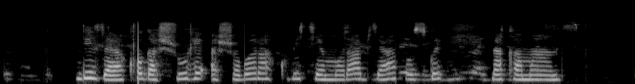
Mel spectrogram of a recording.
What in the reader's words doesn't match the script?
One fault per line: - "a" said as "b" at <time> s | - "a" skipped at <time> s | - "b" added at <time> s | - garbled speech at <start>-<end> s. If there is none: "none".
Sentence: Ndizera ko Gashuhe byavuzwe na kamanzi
- "ashobora kubikemura" added at 2.2 s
